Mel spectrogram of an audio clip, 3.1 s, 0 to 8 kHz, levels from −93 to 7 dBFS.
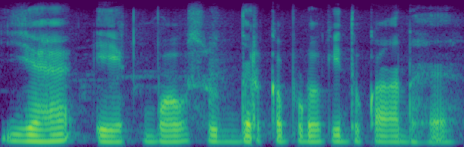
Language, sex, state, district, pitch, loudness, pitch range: Hindi, male, Uttar Pradesh, Saharanpur, 120 Hz, -19 LUFS, 115-125 Hz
